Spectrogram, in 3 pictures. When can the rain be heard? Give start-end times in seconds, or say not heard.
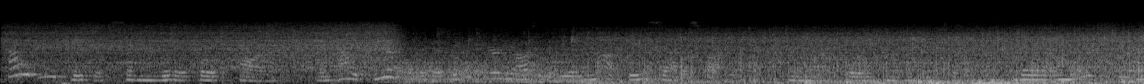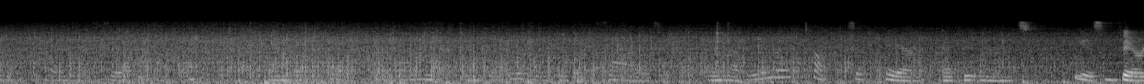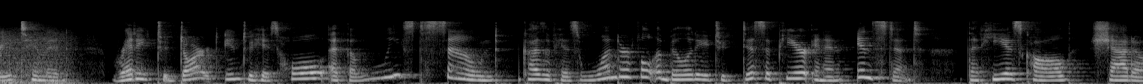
0.0-23.7.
